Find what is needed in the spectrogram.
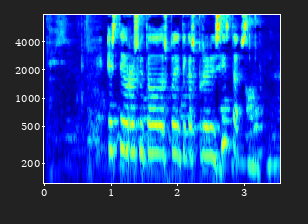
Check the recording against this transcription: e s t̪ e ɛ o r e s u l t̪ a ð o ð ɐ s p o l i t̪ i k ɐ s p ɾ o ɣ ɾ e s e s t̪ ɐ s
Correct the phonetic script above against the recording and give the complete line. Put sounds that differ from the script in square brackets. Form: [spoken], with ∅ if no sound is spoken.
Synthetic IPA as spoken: e s t̪ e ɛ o r e s u l t̪ a ð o ð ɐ s p o l i t̪ i k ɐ s p ɾ o ɣ ɾ e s [i] s t̪ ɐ s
